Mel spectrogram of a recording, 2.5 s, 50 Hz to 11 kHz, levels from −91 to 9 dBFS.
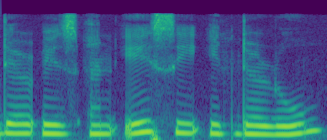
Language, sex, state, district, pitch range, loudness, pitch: English, female, Assam, Kamrup Metropolitan, 200-225 Hz, -12 LUFS, 210 Hz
